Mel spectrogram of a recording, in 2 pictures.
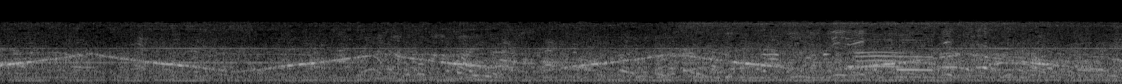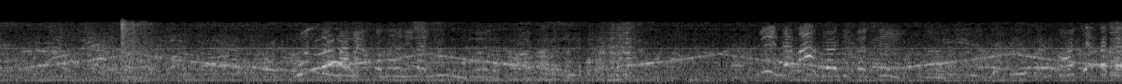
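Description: A siren wails steadily up and down, close by.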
